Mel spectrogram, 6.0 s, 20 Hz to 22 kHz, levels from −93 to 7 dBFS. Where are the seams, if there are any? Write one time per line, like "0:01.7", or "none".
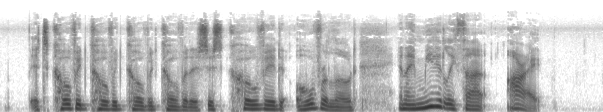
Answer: none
